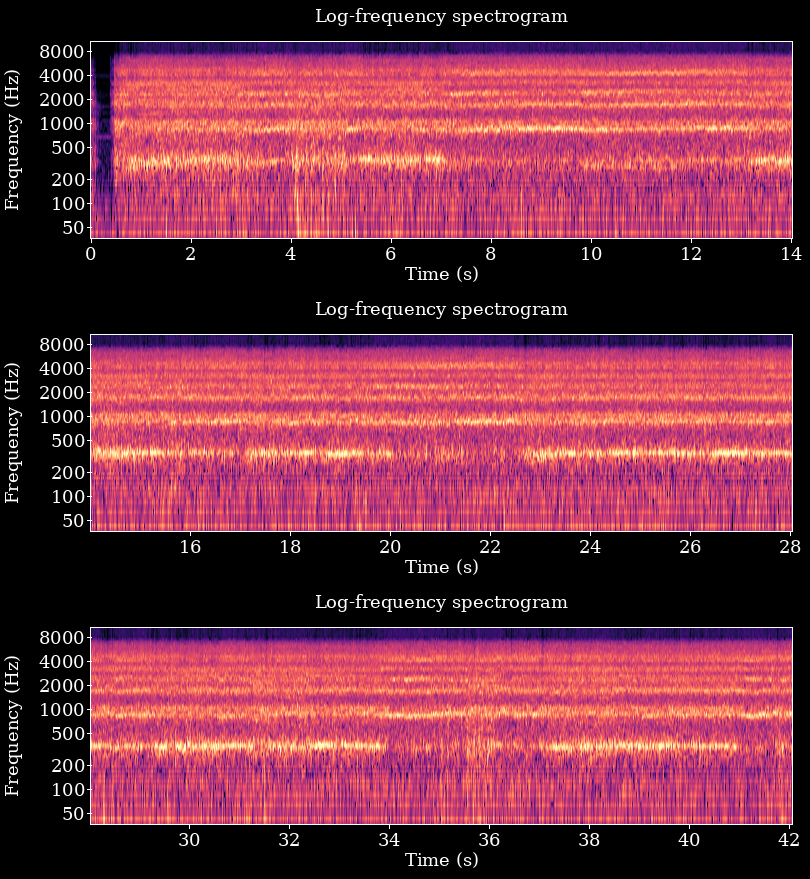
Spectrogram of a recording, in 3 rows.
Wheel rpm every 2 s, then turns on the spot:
130, 210, 220, 220, 230, 210, 230, 220, 230, 230, 210, 220, 230, 230, 230, 220, 230, 220, 230, 220, 230.
none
